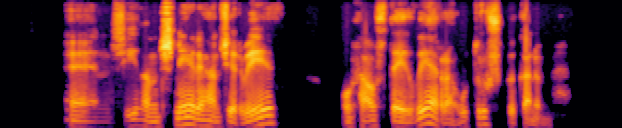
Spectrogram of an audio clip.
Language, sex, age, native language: Icelandic, male, 40-49, Icelandic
